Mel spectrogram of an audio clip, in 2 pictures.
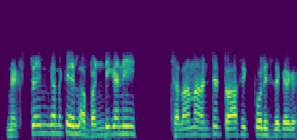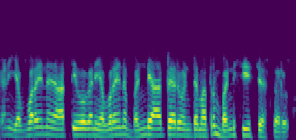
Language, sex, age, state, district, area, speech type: Telugu, male, 18-30, Andhra Pradesh, Srikakulam, urban, conversation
